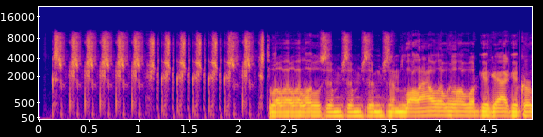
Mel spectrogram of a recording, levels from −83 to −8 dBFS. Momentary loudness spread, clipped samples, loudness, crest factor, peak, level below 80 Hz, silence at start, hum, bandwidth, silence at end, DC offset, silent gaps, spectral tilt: 7 LU; under 0.1%; -17 LUFS; 14 dB; -4 dBFS; -44 dBFS; 0.15 s; none; 10.5 kHz; 0 s; under 0.1%; none; -4.5 dB/octave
